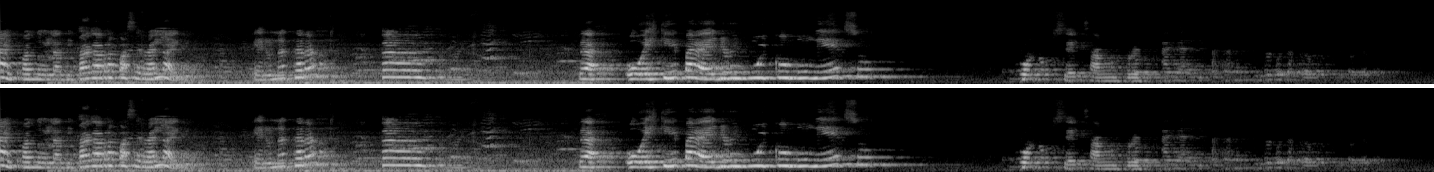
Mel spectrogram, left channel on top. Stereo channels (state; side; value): identical; both; correlation 1.00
